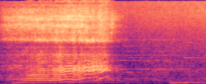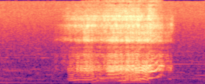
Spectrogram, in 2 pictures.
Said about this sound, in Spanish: Y cuando uno ronca, el resto no puede dormir. A veces, si el ronquido es muy fuerte, ni duerme el que está al lado, ni el que está en la otra habitación. Incluso puede despertarse el que ronca.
